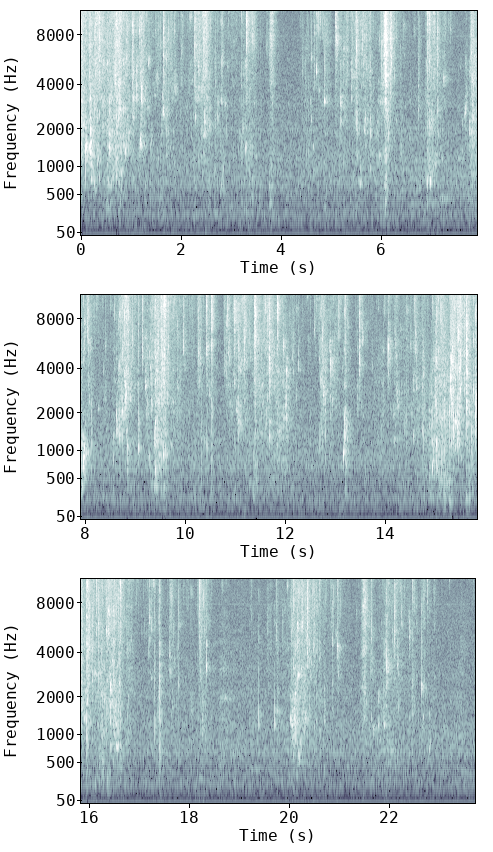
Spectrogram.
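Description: A dog's paws splashing as it wades around in shallow water in an inflatable paddling pool: irregular sloshes and splashes, some louder than others, with no steady rhythm.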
